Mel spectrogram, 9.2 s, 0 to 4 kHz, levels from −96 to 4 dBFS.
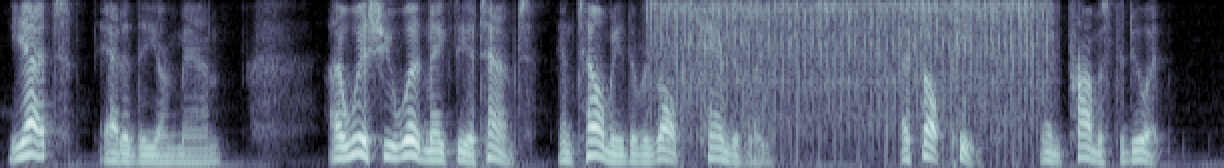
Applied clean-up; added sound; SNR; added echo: none; Tools; 12 dB; none.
